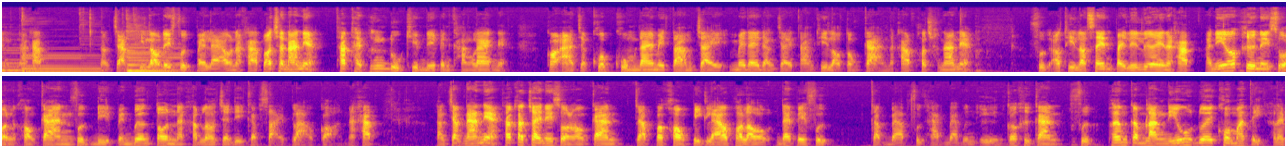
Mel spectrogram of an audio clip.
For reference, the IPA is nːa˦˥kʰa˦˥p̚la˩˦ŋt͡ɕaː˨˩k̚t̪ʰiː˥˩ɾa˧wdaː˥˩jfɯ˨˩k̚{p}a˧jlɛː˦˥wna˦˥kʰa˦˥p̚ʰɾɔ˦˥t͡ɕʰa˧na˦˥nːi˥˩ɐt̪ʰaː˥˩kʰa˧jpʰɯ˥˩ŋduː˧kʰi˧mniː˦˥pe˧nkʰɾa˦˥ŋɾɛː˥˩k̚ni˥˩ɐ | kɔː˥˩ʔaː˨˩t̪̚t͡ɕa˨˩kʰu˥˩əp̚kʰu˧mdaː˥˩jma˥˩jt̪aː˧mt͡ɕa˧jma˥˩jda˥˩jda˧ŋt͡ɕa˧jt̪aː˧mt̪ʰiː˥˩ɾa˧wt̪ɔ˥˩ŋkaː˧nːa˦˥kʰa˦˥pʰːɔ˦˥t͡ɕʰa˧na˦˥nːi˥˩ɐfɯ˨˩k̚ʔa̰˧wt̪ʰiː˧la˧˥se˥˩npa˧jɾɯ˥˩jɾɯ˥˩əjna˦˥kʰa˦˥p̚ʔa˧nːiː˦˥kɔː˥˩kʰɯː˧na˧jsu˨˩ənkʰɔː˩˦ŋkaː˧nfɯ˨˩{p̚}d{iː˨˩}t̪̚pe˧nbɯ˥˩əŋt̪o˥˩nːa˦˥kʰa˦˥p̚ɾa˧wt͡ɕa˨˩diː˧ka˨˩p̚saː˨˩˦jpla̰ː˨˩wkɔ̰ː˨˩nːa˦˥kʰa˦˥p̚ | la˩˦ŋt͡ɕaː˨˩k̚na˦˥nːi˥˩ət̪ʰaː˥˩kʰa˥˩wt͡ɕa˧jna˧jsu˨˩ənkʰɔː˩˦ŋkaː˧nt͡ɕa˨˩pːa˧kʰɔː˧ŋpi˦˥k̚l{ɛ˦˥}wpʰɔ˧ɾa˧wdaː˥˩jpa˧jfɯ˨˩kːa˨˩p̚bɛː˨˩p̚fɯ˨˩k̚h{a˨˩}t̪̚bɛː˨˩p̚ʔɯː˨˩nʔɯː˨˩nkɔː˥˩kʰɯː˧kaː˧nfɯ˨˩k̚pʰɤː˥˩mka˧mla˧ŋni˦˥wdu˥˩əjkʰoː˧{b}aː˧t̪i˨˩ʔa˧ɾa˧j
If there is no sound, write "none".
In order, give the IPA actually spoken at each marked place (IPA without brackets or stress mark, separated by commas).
p, k̚, iː˨˩, ɛː˦˥, a˨˩, m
